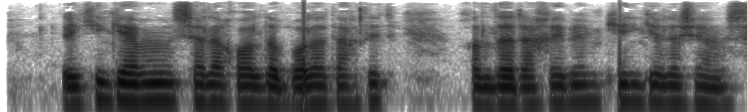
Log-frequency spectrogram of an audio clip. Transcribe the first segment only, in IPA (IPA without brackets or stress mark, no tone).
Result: l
